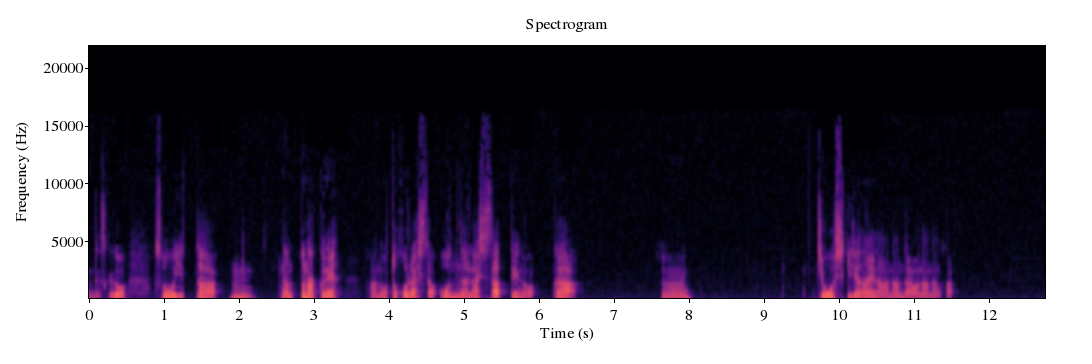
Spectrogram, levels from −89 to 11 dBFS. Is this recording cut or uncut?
cut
